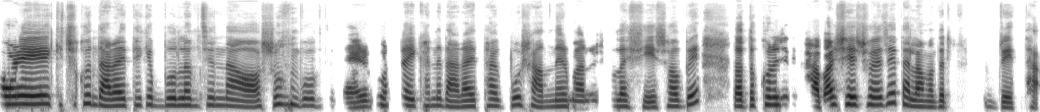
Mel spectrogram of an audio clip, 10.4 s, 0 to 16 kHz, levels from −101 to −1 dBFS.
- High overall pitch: Yes, high, 220 Hz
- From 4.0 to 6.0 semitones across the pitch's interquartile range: Yes, average, 4.4 semitones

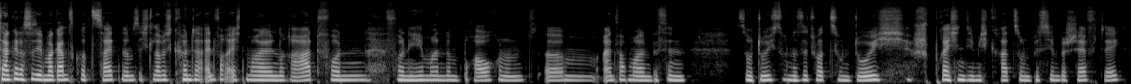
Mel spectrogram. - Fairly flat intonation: Yes, narrow, 1.4 semitones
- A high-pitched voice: Yes, high, 200 Hz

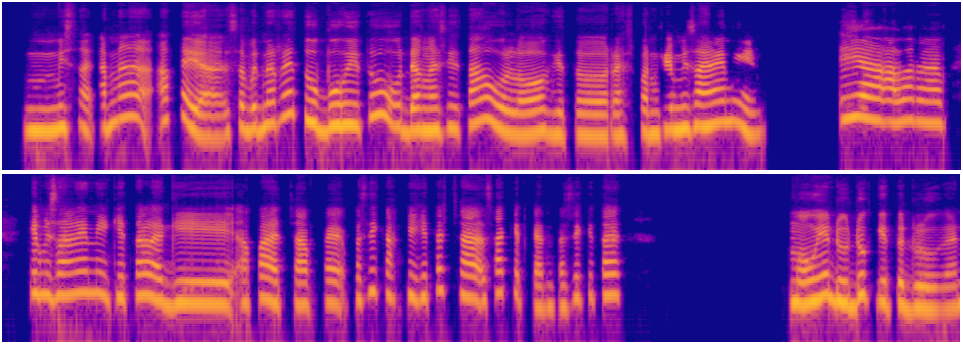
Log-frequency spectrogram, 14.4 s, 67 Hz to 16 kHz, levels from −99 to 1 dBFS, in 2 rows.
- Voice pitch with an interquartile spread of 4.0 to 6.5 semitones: Yes, average, 4.6 semitones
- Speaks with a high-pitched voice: Yes, very high, 270 Hz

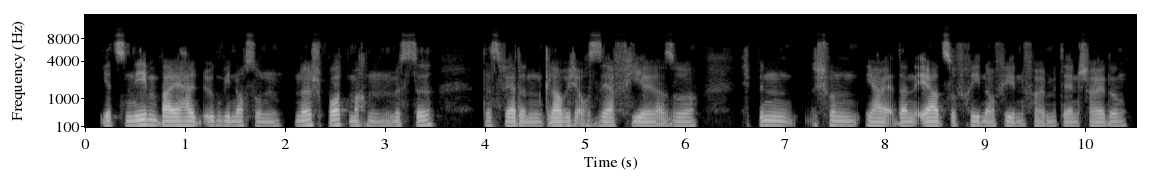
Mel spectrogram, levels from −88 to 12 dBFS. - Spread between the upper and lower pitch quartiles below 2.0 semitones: Yes, narrow, 1.5 semitones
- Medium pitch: No, low, 110 Hz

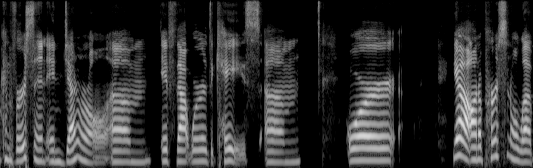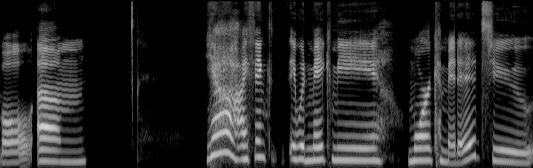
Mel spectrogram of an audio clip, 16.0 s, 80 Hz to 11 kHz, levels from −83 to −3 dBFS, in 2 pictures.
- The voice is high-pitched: Yes, high, 225 Hz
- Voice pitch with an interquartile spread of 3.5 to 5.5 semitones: No, average, 2.9 semitones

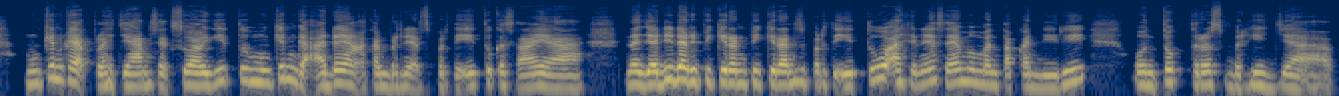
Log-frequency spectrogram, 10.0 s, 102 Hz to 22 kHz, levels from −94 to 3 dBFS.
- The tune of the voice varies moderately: Yes, average, 3.8 semitones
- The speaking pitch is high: Yes, high, 200 Hz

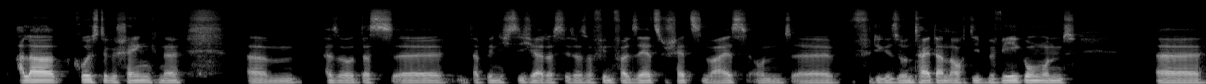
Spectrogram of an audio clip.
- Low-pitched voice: Yes, very low, 85 Hz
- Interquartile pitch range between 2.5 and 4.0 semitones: No, narrow, 1.9 semitones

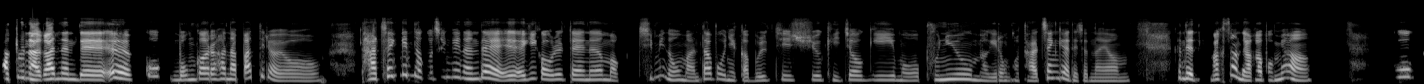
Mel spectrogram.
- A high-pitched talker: Yes, high, 220 Hz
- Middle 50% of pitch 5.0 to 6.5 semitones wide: Yes, wide, 5.6 semitones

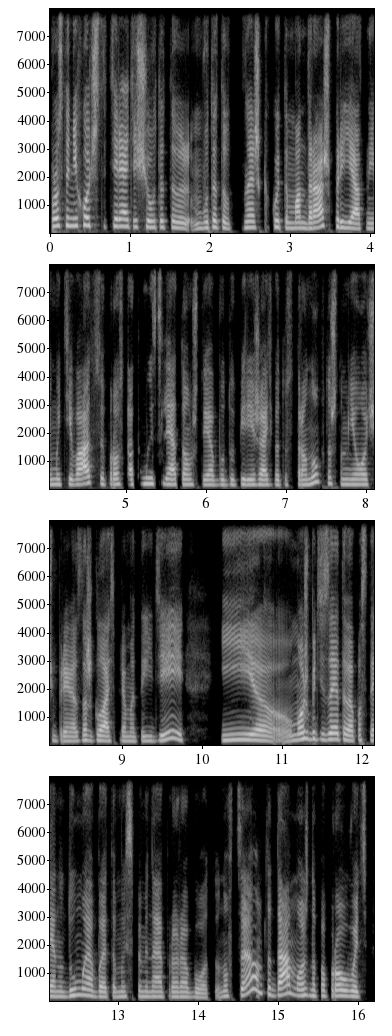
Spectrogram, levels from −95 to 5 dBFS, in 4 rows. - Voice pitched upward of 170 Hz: Yes, high, 190 Hz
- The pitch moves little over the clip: No, average, 3.5 semitones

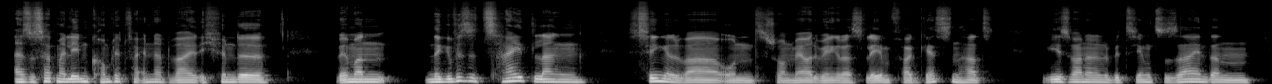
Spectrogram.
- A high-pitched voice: No, low, 105 Hz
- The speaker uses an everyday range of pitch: Yes, average, 3.2 semitones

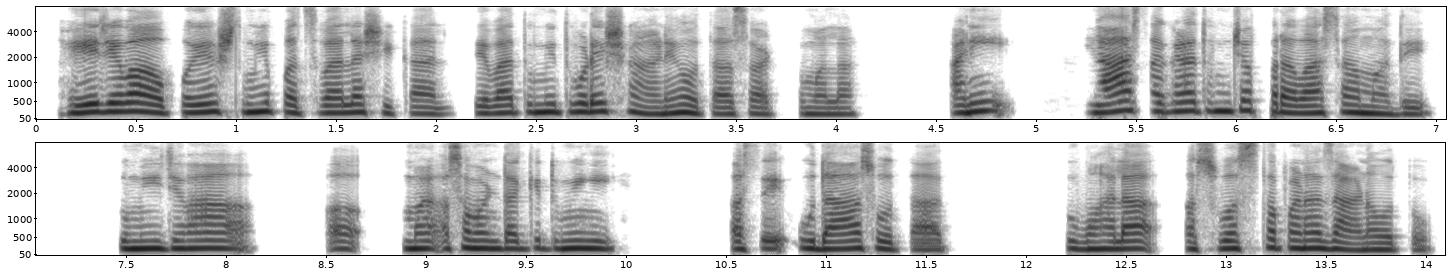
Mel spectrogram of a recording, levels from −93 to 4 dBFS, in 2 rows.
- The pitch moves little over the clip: Yes, narrow, 2.3 semitones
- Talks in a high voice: Yes, high, 200 Hz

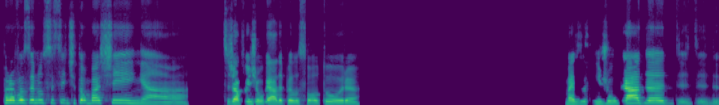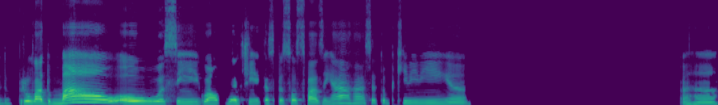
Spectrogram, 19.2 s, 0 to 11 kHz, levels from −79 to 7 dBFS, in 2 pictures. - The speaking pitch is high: Yes, high, 210 Hz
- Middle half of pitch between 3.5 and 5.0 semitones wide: Yes, average, 4.2 semitones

